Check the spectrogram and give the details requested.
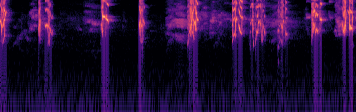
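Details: Masked lovebirds in an aviary, one green personata under a year old and one green pied personata, playing and chirping; isolated harsh chirps at first, building to closely packed squeaky bursts.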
